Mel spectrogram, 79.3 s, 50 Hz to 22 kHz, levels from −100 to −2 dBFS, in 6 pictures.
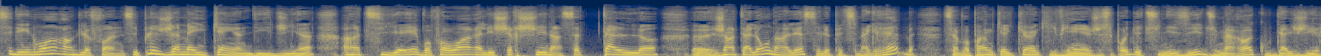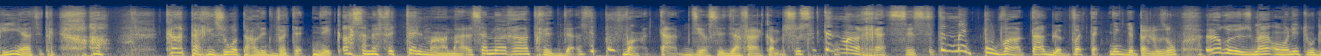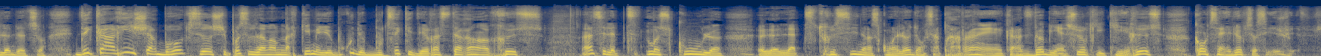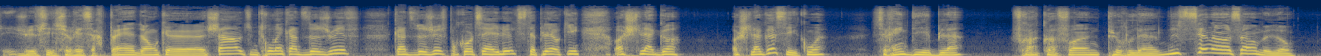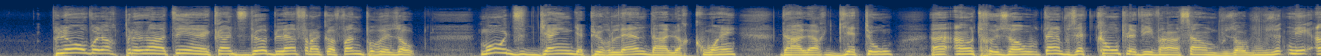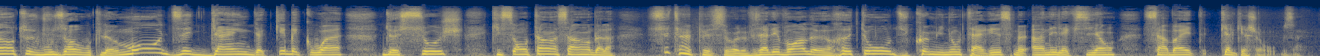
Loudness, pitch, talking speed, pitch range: -16 LUFS, 165 Hz, 190 wpm, 140-195 Hz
